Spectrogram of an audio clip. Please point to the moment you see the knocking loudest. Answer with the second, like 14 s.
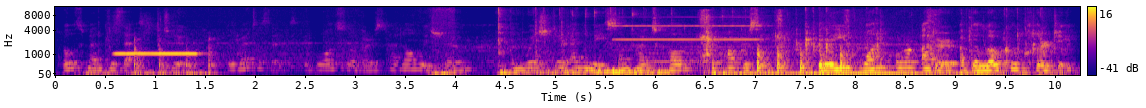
7 s.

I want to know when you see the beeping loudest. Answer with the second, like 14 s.
1 s.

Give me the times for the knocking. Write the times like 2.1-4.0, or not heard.
0.3-1.6, 6.5-8.1.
